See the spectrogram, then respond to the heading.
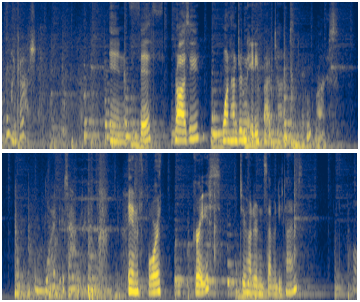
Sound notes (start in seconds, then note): none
